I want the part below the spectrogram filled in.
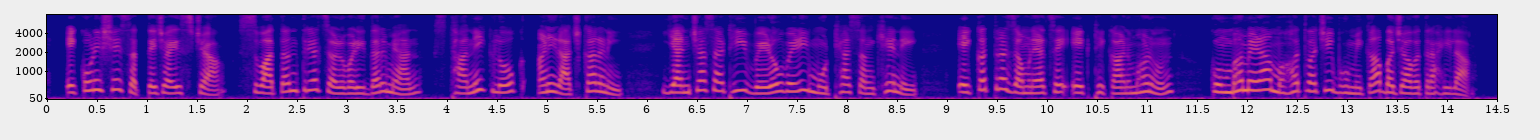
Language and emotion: Marathi, neutral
